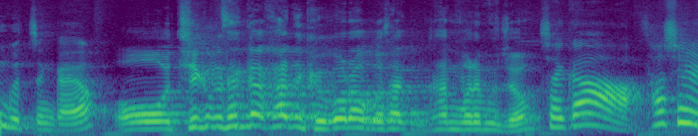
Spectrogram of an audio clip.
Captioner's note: laughs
